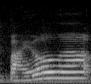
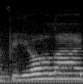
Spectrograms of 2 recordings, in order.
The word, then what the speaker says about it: Viola: The next name I have is Viola or Viola, depending on how you want to pronounce it.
